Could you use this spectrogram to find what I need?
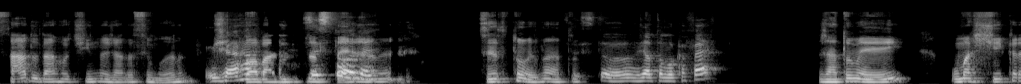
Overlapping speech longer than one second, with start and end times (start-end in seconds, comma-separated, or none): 2.4-3.9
